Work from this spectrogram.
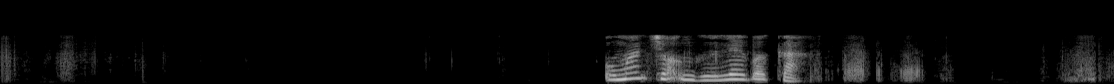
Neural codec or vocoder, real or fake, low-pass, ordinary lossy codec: none; real; 7.2 kHz; AAC, 16 kbps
